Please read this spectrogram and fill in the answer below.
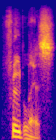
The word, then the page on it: fruitless: American English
